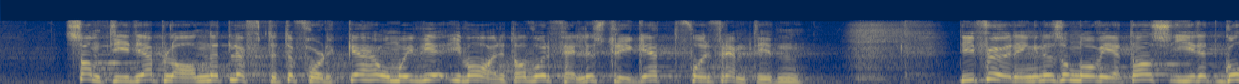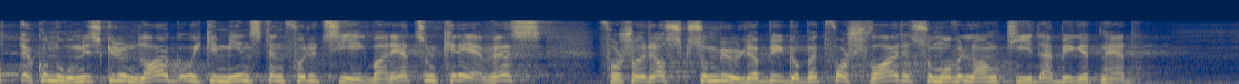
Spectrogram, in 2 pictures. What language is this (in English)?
Norwegian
